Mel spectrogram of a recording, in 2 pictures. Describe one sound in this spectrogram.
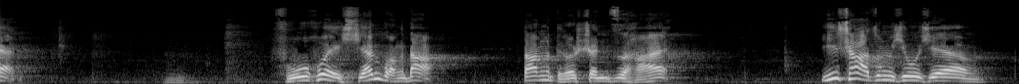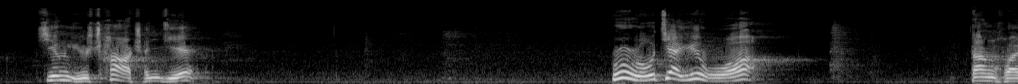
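An elderly man speaks slowly and calmly into a microphone, in chanting phrases with long pauses.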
